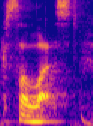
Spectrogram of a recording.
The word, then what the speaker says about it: Xelest: The first letter is an X, so it's Xelest instead of Celeste.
